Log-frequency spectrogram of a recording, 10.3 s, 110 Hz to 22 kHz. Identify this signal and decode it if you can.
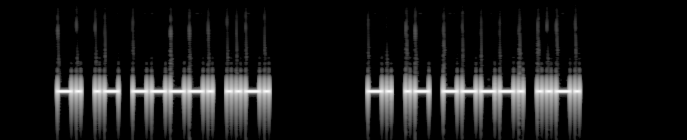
Morse code, heard as a keyed tone, about 17 wpm, 700 Hz. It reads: NA9F NA9F
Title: USA Call Signs - 4 Characters - Repeated 2x - 17wpm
